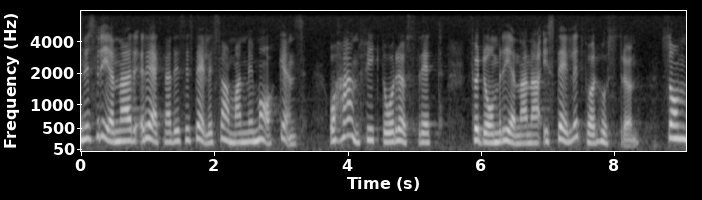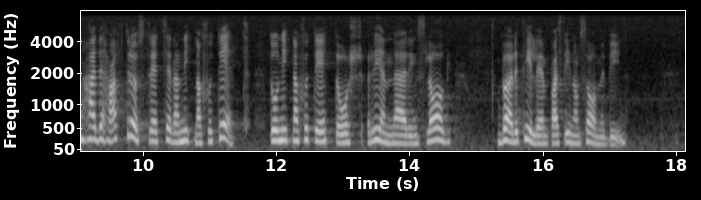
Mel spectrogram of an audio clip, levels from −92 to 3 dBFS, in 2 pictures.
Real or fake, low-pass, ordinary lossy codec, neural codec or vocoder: real; 7.2 kHz; none; none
